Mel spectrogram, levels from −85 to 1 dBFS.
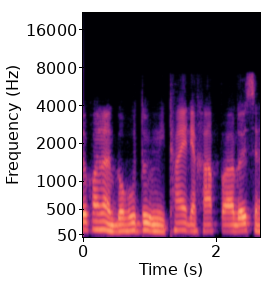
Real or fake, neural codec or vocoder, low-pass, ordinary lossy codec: fake; codec, 16 kHz, 0.5 kbps, X-Codec, HuBERT features, trained on general audio; 7.2 kHz; none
